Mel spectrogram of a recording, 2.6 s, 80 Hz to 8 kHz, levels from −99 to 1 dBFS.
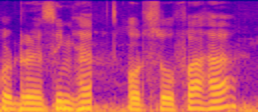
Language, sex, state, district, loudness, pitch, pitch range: Hindi, male, Jharkhand, Garhwa, -13 LUFS, 165 Hz, 150-180 Hz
